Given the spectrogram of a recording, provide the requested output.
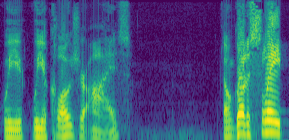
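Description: A man pastor preaching a sermon with call-and-response, emphatic, swelling louder and higher on key phrases. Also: expressive, a little slow, no echo.

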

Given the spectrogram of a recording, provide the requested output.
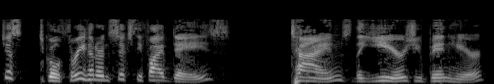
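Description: Higher-voiced preacher from Ohio, conversational. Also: male voice, lively intonation, slow pace, sharp tone, no room sound. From Ohio, USA. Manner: conversational, full of "you know" asides, repeats phrases for emphasis. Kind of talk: sermon.

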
